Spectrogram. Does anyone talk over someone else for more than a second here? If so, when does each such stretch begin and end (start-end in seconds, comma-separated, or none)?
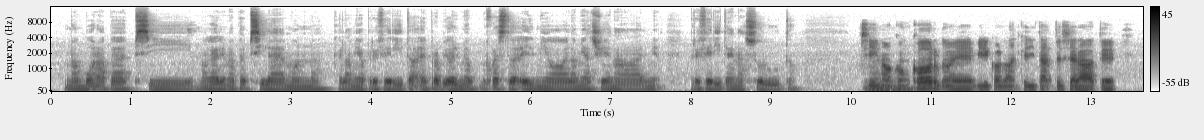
none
